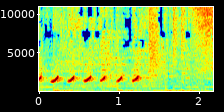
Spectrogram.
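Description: Alexandrine parakeet giving a quick run of short rising whistles, about five a second, stopping a little over a second in, over background music.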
